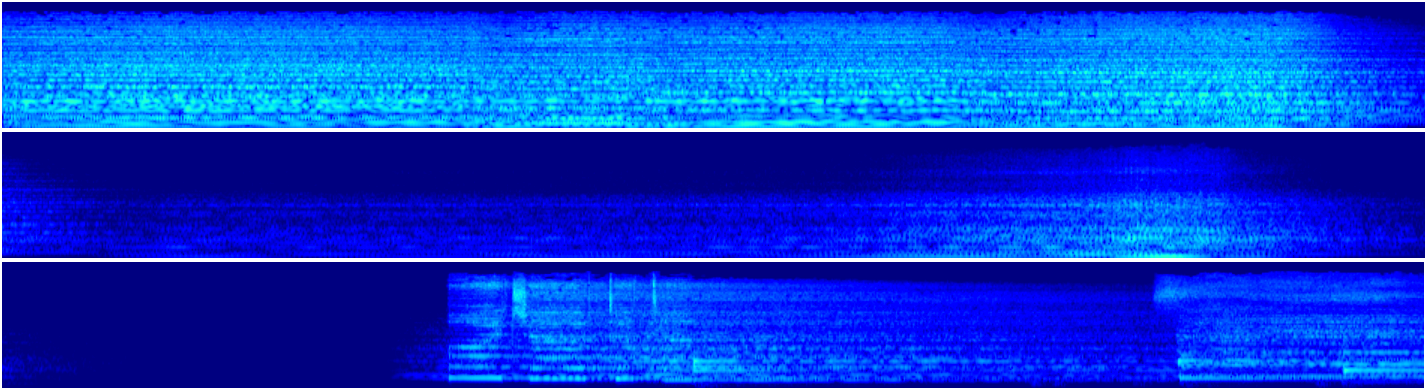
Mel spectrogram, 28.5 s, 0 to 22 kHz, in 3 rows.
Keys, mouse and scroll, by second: 0.7 click, 1.0 middle click, 2.2 click, 3.1 click, 4.4 shift+middle click, 4.9 middle click, 5.8 s, 6.2 y, 8.0 click, 8.4 middle click, 9.7 shift+middle click, 10.3 middle click, 11.7 ctrl+r, 13.6 click, 14.6 ctrl+r, 16.9 click, 17.6 middle click, 18.3 middle click, 19.7 shift+middle click, 22.2-23.8 drag, 24.4 ctrl+z, 24.7 middle click, 26.1 click.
